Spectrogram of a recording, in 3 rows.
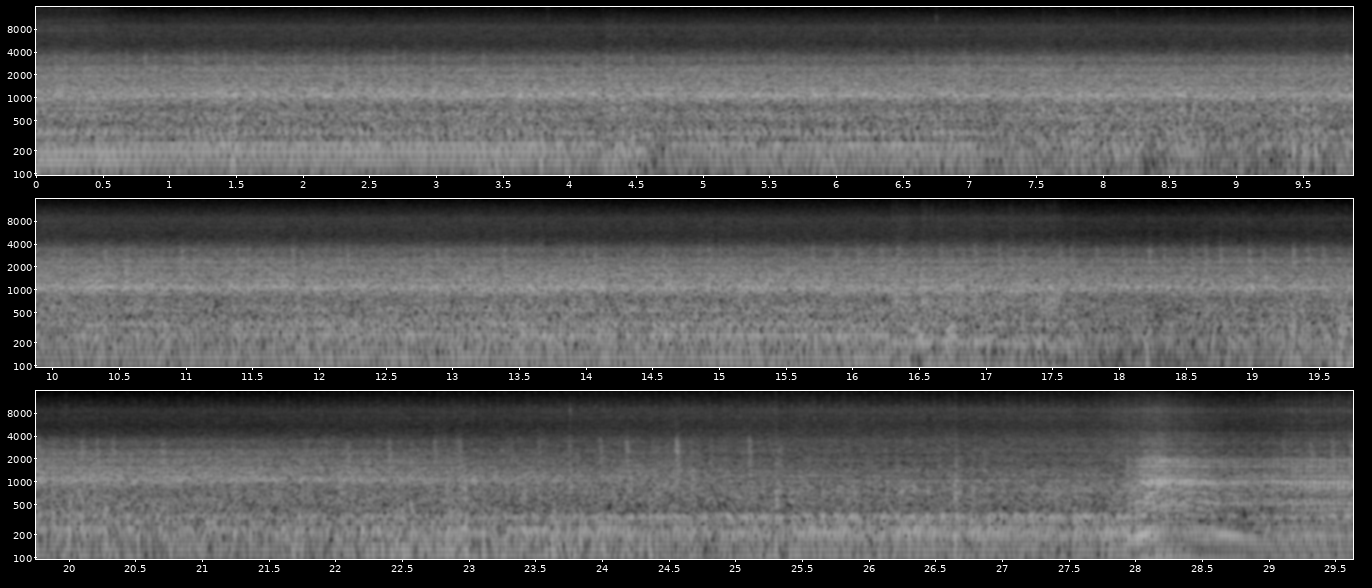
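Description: GM Series II 3800 V6 running in a 1988 Fiero, heard from right under the engine and Getrag 282 transaxle, with a rattle from the transaxle that is not in time with the engine, its cause unknown to the owner. The engine note changes near the end.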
